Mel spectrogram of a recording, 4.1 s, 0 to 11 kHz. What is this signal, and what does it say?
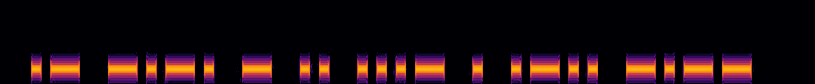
Morse code, heard as a keyed tone, about 25 wpm, 600 Hz. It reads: ACTIVELY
